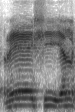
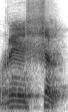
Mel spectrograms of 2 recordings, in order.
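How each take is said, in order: First: రేషియల్ in three syllables; wrong pronunciation. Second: రేషియల్ in two syllables; correct pronunciation. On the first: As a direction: say రేషియల్ as "ray-shi-el". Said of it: "కాదు". (రేషియల్ "రే-షి-యెల్" అని తప్పుగా) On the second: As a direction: say రేషియల్ as "RAY-shul". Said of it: "రేషియల్ కాదు". (రేషియల్ "రే-షల్" అని) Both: Shown as a demonstration.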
